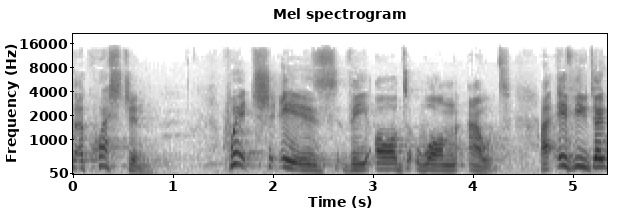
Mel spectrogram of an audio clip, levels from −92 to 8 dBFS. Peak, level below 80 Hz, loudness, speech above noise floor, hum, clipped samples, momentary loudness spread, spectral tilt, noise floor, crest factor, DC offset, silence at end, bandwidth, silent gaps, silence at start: -2 dBFS; -64 dBFS; -21 LUFS; 32 dB; none; under 0.1%; 11 LU; -4.5 dB/octave; -52 dBFS; 20 dB; under 0.1%; 0 s; 15 kHz; none; 0 s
